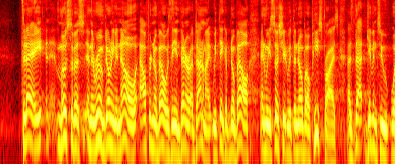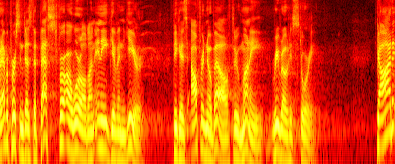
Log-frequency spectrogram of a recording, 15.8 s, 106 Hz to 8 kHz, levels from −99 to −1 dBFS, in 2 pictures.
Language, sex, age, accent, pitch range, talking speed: English, male, 40-59, American, 150-230 Hz, 205 wpm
